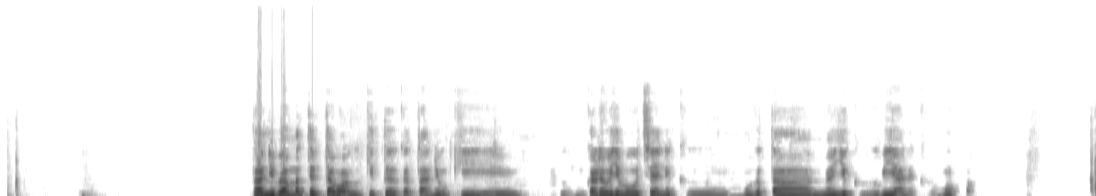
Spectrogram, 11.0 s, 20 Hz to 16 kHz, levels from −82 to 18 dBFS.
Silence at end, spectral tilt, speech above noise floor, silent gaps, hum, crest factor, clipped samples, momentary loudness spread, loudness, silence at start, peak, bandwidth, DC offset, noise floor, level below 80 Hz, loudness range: 0.05 s; -8 dB/octave; 51 dB; 10.66-10.88 s; none; 20 dB; under 0.1%; 16 LU; -18 LUFS; 2.55 s; 0 dBFS; 7.6 kHz; under 0.1%; -69 dBFS; -64 dBFS; 4 LU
